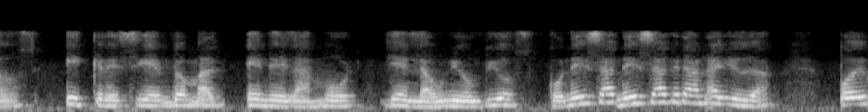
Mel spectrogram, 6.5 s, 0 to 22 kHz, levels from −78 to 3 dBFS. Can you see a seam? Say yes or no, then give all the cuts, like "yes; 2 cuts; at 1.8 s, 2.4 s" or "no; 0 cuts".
yes; 5 cuts; at 1.7 s, 2.8 s, 3.6 s, 4.1 s, 4.6 s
